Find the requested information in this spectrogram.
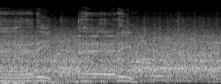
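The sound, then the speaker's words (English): Football crowd roaring wildly for a player, a dense steady wash of loud cheering that runs the whole length beneath a man's voice talking over it. “The crowd are going wild for Eddie.”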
